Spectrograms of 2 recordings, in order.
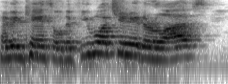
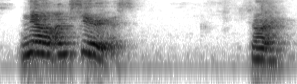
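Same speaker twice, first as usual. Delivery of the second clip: talking with mouth full, higher pitch; 3 semitones higher than usual. Answering another speaker's joke, talking with mouth full. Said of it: "Eat with my mouth full here".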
